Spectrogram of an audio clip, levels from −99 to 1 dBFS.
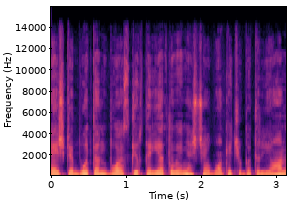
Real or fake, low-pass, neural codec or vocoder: fake; 14.4 kHz; codec, 44.1 kHz, 3.4 kbps, Pupu-Codec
